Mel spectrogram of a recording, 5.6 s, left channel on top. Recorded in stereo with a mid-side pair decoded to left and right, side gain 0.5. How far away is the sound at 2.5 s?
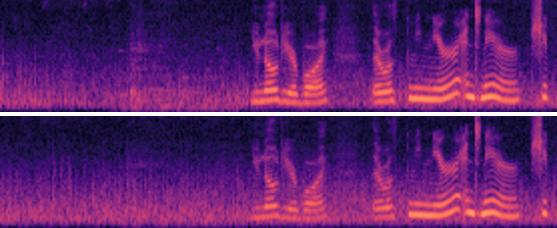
About 0.5 m.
